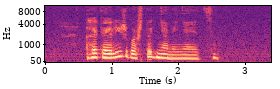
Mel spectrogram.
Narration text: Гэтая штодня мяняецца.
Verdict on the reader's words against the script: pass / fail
fail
